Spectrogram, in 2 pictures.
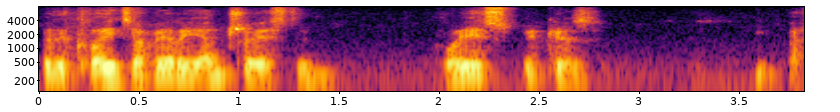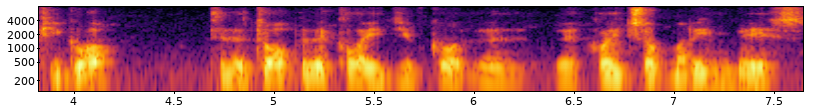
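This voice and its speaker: Speaking with a Scottish accent at a moderate pace, a man swings widely in loudness and leaves long, frequent pauses. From west of Scotland (Dumbarton). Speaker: minister. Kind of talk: interview. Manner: halting.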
